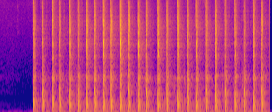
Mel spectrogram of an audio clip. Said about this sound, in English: Now that's a drum roll.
